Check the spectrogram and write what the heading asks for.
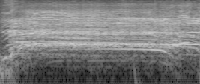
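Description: An audience roars with sustained cheering and shouting as a crowd vote for a contestant in a battle, loud and continuous for the whole stretch, with many voices blending into one dense wall of noise.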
